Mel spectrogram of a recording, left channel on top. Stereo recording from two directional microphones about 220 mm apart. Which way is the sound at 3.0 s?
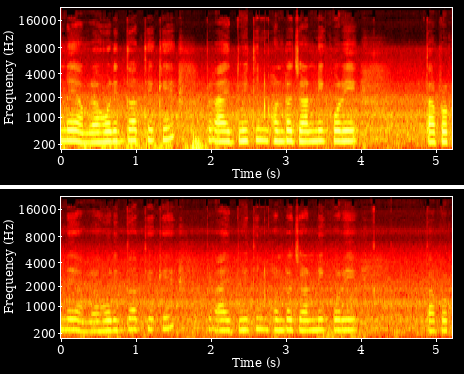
20° left (ahead or behind).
